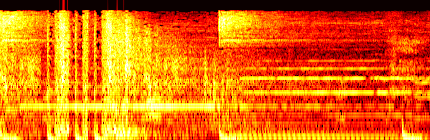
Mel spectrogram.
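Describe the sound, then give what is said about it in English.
Gunshot sound effects punch through a rap track: a quick cluster of sharp bangs, then two more single shots, all loud over sustained musical tones. “my gunshots are really adding to this.”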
